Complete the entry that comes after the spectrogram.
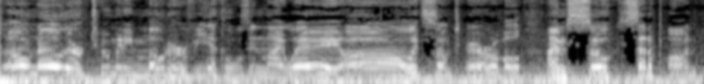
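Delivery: hammed-up high whining complaint; mock whining. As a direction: whine at his own first world problems. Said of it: "Look at my first world problems".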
